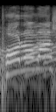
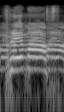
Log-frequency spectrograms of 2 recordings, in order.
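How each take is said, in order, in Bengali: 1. শব্দটি 'for' ধ্বনি দিয়ে শুরু হয়। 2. শব্দটি 'fre' ধ্বনি দিয়ে শুরু হয়। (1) "ফরমাস নয় মাসি" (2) "বলো ফ্রেমাস"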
